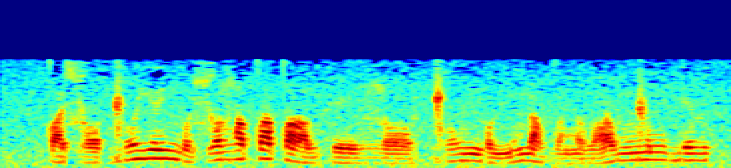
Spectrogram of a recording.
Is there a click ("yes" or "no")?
yes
